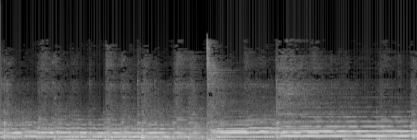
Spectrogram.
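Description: Japanese transverse bamboo flute playing a melody of long held notes, accompanied by a plucked shamisen.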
